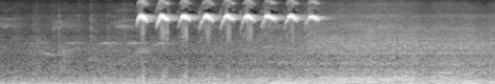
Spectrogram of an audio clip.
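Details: Blue-crowned hanging parrot (serindit) in lively singing, used as a model for training other songbirds. A run of nine sharp, very high, piercing chips, about five per second, evenly spaced, then quiet.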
